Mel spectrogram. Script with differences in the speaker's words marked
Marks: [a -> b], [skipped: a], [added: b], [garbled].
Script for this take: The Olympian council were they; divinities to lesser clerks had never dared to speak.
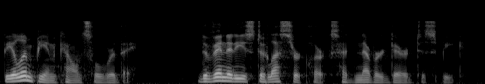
The Olympian council were they; divinities to lesser clerks had never dared to speak.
